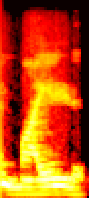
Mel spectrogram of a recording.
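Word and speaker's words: mild: शब्द बन सकते हैं जिनके लास्ट में एलडी आए तो हम उसको क्या पढ़ेंगे एम आई एलडी को क्या पढ़ेंगे माइल्ड यकीन ना आपको दोनों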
